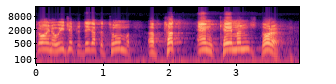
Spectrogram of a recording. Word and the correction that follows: Tutankhamun: How do you say it? How it? Tutankhamun.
